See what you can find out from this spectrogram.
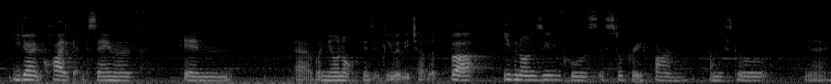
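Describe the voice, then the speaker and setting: A woman's voice: mid-range voice, darkish tone. A young woman reflecting casually and a little hesitantly on her youth theatre group, with faint background noise. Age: young adult. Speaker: youth theatre company member. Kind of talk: casual interview-style reflection.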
